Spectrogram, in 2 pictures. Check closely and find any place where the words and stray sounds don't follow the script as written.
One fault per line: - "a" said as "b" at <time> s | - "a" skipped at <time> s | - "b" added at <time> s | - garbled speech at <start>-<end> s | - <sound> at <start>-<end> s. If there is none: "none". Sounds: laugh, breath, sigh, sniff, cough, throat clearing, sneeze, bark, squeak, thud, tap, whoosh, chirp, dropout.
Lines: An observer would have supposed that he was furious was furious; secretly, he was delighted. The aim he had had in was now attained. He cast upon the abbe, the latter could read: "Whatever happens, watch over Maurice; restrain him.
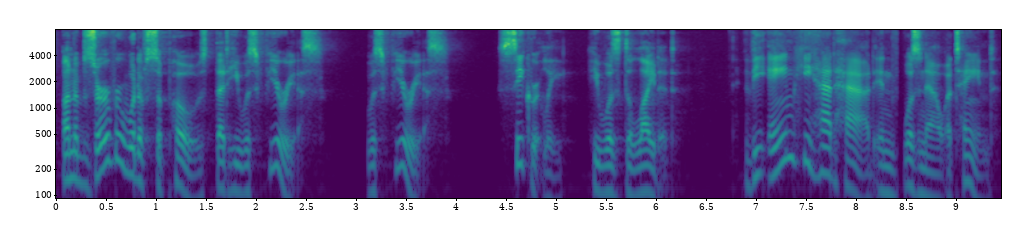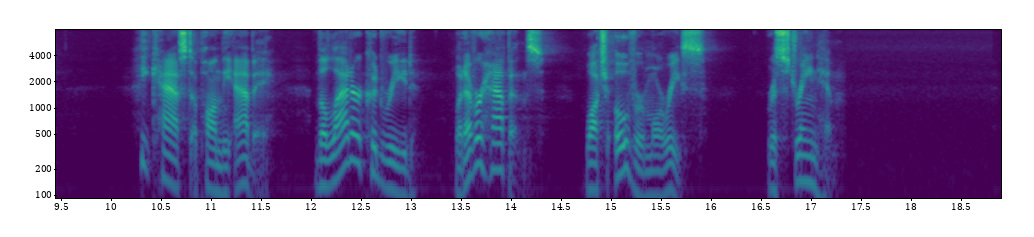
none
